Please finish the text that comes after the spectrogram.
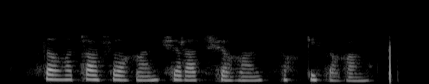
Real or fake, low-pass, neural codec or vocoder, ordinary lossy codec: fake; 7.2 kHz; codec, 44.1 kHz, 3.4 kbps, Pupu-Codec; AAC, 16 kbps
